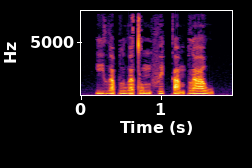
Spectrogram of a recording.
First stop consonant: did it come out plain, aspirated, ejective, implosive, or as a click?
plain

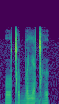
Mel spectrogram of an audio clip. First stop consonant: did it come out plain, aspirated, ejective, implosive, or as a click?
click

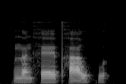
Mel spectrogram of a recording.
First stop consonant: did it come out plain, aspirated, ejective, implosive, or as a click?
aspirated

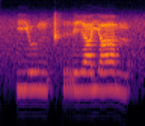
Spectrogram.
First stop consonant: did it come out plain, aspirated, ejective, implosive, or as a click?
aspirated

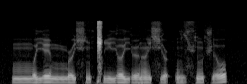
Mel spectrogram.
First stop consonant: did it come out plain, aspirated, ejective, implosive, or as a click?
click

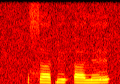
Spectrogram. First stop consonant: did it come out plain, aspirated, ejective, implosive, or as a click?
implosive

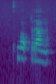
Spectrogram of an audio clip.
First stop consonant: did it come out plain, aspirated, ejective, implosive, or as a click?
aspirated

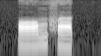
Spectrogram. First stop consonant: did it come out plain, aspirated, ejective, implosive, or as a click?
plain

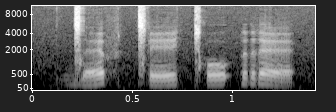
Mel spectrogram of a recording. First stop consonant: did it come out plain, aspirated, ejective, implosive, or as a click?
click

